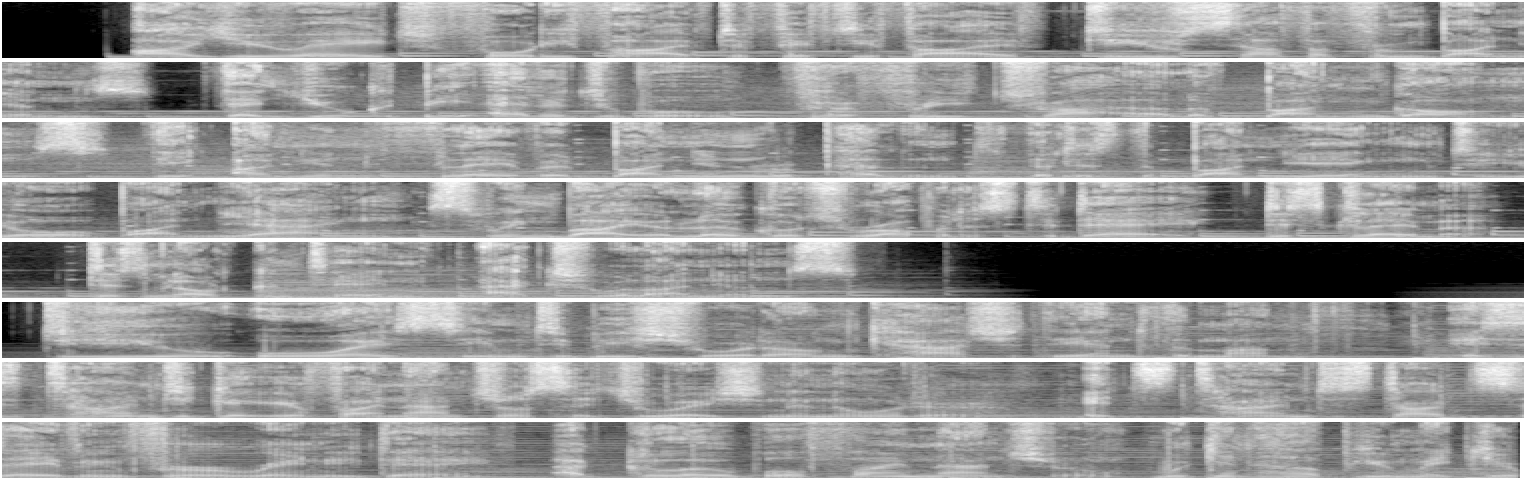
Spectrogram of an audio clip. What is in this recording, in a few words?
Audition Commercial, Irish voice over artist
